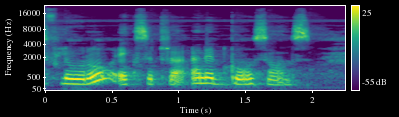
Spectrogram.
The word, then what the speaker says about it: fluoro: For example, bromine will be pronounced as bromo, chlorine will be pronounced as chloro, cyanide as cyano, fluorine as fluoro, etc.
